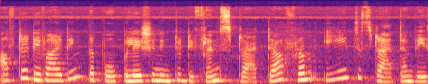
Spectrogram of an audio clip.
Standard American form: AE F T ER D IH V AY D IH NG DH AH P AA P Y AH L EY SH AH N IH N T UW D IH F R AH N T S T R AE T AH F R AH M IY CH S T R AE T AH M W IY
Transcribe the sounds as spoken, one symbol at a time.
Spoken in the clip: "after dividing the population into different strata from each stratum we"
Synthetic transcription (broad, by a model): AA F T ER D IH V AY D IH NG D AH P AA P Y AH L EY SH AH N IH N T UW D IH F R AH N T S T R AE T AH F R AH M IY CH S T R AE T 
